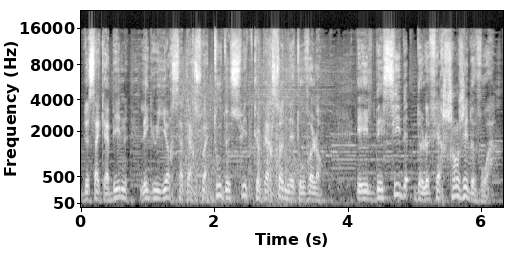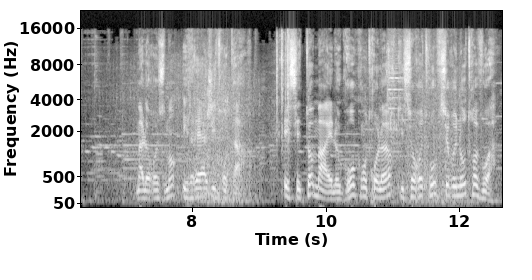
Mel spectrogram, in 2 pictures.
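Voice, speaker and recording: A male narrator tells a children's story. His voice is medium in pitch, with clear music playing underneath. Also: lively intonation, moderate pace.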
